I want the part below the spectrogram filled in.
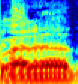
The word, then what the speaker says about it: Guetta: Yeah, Guetta, that musician.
